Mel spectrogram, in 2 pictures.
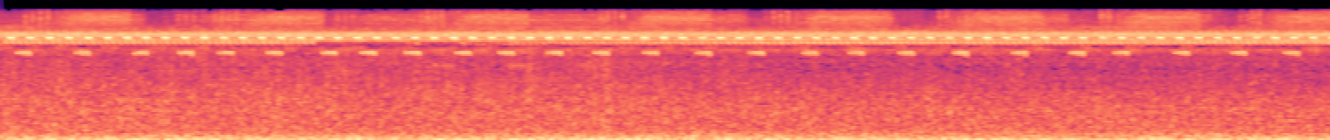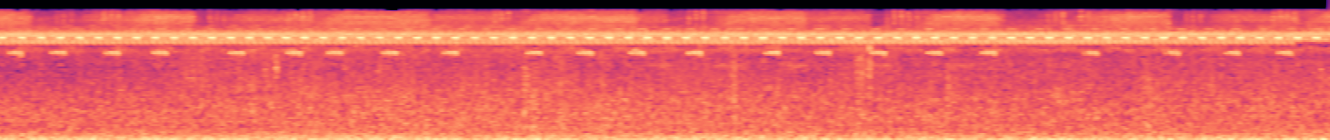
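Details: Crickets in a corn field in autumn before harvest: short bright chirps repeated about three to four times a second over a steady, shrill continuous trill, with soft wind and rustling corn stalks underneath.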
